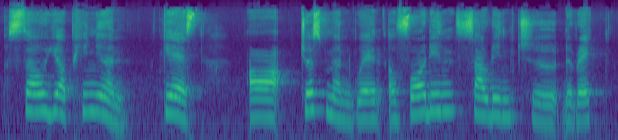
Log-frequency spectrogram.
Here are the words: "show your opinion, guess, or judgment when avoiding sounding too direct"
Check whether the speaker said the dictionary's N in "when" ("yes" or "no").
yes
